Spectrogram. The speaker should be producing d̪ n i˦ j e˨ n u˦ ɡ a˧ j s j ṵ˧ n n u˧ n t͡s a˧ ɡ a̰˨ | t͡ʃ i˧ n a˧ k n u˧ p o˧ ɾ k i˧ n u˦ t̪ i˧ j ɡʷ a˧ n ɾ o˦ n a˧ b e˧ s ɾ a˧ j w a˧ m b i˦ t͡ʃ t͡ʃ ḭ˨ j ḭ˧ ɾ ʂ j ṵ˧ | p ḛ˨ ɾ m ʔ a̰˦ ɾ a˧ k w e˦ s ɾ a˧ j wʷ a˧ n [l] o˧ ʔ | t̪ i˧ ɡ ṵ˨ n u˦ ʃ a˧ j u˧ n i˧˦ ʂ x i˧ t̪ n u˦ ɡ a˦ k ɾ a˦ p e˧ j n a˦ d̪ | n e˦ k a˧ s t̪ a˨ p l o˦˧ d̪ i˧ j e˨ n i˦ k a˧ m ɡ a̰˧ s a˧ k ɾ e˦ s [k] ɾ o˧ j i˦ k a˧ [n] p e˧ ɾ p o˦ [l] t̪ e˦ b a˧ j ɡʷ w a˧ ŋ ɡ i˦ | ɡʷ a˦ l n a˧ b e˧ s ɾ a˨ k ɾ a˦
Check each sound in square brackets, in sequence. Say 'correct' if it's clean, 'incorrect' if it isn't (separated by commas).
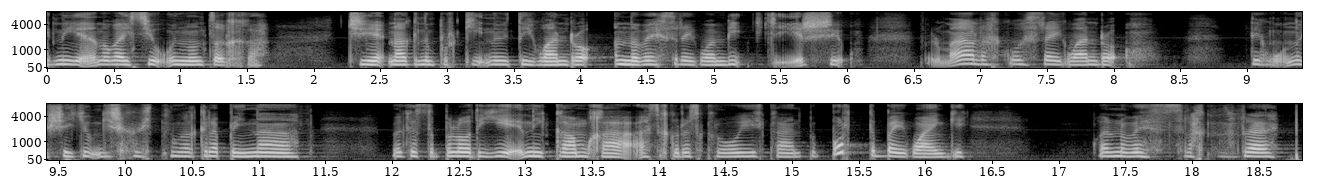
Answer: incorrect, correct, correct, incorrect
